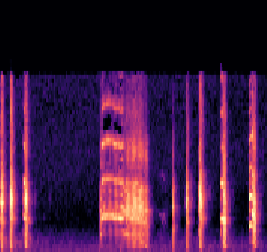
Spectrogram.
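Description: An Arctic tern calls with a harsh, grating screech lasting about half a second, framed by sharp, high, clipped kip notes, three quick ones before and four or five spaced ones after, with no talking.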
